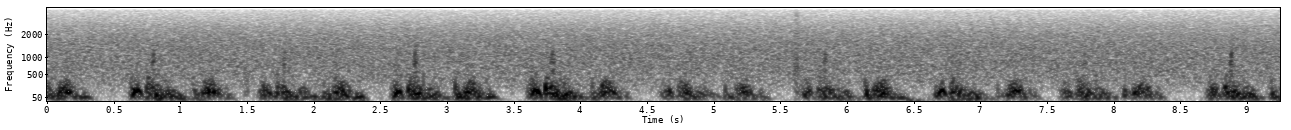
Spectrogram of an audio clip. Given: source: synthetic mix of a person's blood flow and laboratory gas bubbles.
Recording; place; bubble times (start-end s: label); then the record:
Doppler ultrasound of blood flow; precordium
5.59-5.65 s: bubbles
From the record:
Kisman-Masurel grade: 112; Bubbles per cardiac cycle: 1 to 2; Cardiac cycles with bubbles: 1 to 10%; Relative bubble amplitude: moderate (0.250 to 0.450); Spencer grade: 1 (occasional bubble signal discernible with the cardiac motion signal, with majority of cardiac periods free of bubbles); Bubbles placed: anywhere in the cardiac cycle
